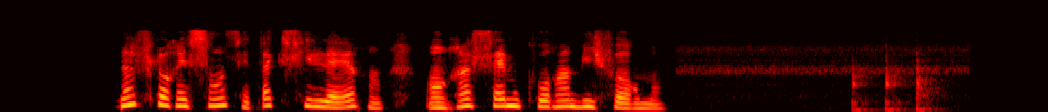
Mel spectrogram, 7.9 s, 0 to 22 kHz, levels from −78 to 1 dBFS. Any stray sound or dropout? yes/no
yes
